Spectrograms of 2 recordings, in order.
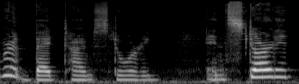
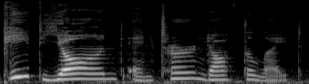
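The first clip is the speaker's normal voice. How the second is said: ordinary delivery, nothing marked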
